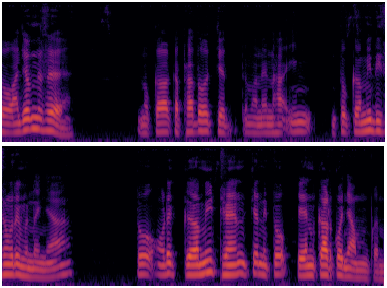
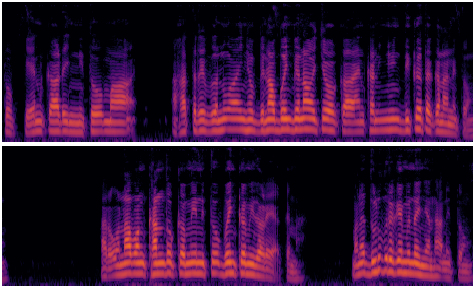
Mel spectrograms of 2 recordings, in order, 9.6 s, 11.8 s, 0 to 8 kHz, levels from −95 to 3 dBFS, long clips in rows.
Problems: none marked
